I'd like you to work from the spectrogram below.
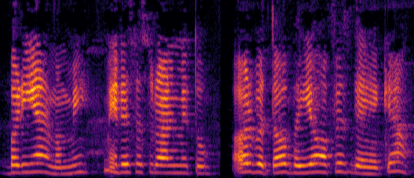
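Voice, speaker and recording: A woman's voice: very high voice, fairly even intonation, normal speed, a bit bright. A woman voicing a quarrelsome young married daughter who complains and scolds, in a Hindi moral story cartoon. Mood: scolding.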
